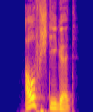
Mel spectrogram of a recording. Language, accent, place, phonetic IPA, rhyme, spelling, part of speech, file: German, Germany, Berlin, [ˈaʊ̯fˌʃtiːɡət], -aʊ̯fʃtiːɡət, aufstieget, verb, De-aufstieget.ogg
- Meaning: second-person plural dependent subjunctive II of aufsteigen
